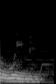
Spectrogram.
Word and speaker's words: women: That evening, all the women, ¿te acuerdas que yo te dije que en algunos audios o en algunos contextos podrías escuchar woman o women? Aquí te la pronuncian como women.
